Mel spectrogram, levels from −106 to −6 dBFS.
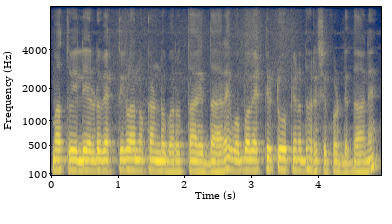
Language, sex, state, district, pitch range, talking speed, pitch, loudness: Kannada, male, Karnataka, Bidar, 125-140 Hz, 135 wpm, 135 Hz, -14 LUFS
